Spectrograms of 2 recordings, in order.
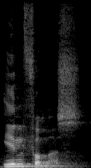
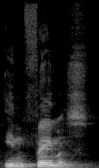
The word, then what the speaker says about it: infamous: you might just become infamous this word is the opposite of famous and it means famous for something bad but it's not pronounced in famous it's pronounced infamous alright I hope you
